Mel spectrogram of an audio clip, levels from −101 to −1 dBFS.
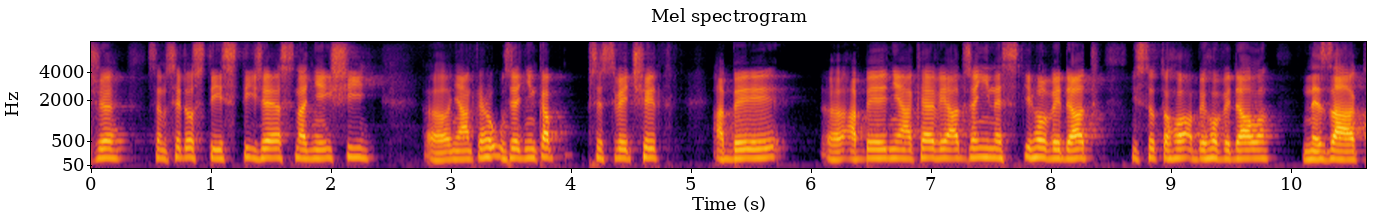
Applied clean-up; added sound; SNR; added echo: neural mask model DeepFilterNet 3.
